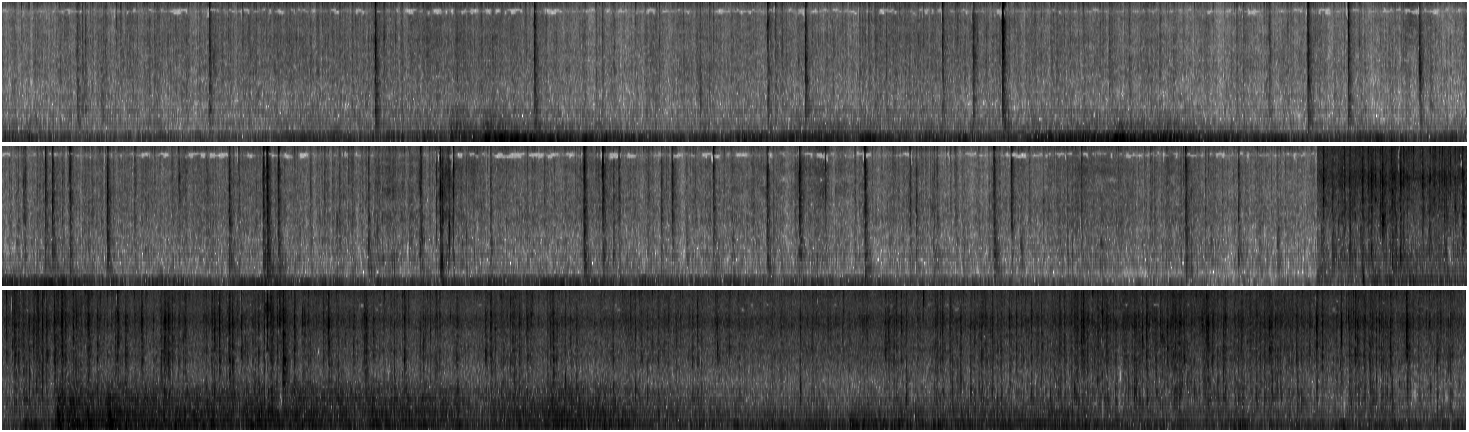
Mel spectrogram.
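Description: Rain drumming on a Jeep's roof and windows, heard from inside as scattered sharp ticks, with rolling thunder rumbling at about four and eight seconds in. About two-thirds of the way through, a cut brings a louder, steadier rain noise.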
